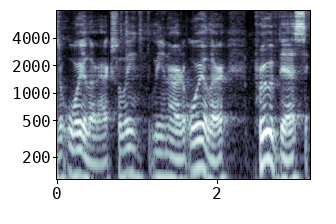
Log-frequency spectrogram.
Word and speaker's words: Euler: an issue rounding up Swiss mathematician Leonardo Euler that's pronounces oiler actually Leonardo Euler proved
